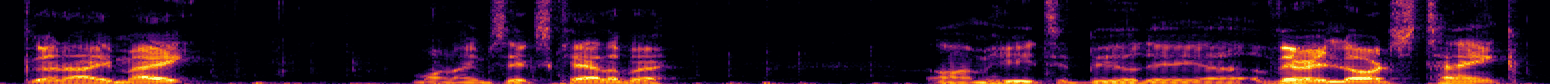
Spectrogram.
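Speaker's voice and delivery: a lightly hammed-up Australian accent; mock Australian accent. Streamer jokes about Australia, in a mock Australian accent. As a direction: play a cheesy Aussie, half-joking, in Australian. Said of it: "that's the problem with doing accents".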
